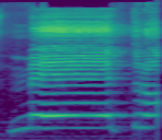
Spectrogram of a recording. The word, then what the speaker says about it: metrô: tônica da palavra metrô basta pronunciar lentamente essa palavra como se estivesse chamando alguém metrô percebam que a sílaba que mais demora a ser pronunciada é Tron metrô portanto tro é a sílaba a tônica sílaba turma as sílabas throw é a última sílaba da palavra metrô portanto a palavra metrô é uma palavra oxítona Porquê tia Porque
